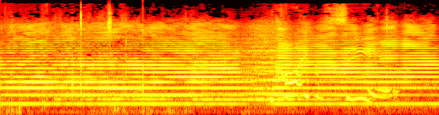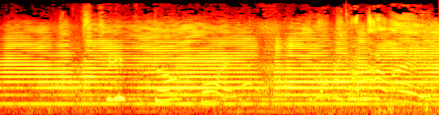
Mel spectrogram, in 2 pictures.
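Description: A lorry air horn held in one long, unbroken blast, with people's voices calling over it.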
